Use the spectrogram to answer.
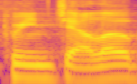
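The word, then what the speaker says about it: Green Jellö: So it's pronounced Green Jello, but it's spelled differently.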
